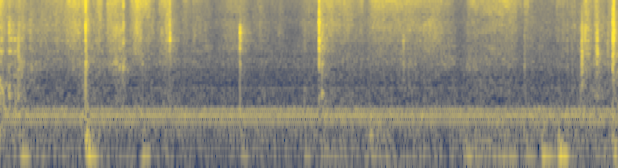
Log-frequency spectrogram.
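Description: A sheet of paper being folded and creased by hand: soft rustling, with a few sharp ticks as the fold is pressed flat.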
